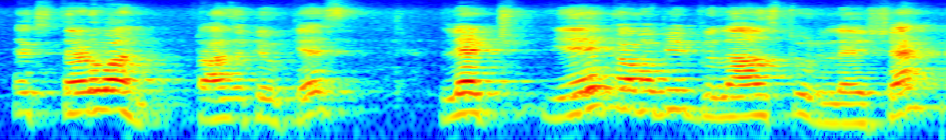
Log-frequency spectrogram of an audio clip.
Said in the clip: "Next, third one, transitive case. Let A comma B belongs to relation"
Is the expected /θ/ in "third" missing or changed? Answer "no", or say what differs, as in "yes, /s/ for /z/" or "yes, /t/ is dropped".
yes, /t/ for /θ/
